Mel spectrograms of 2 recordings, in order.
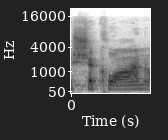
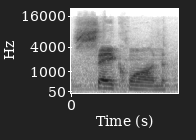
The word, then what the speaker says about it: Saquon: I also want to clarify that I've been saying Saquon Barkley's name wrong this entire time. I was saying Shaquan or something like that, but it's Saquon Barkley.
